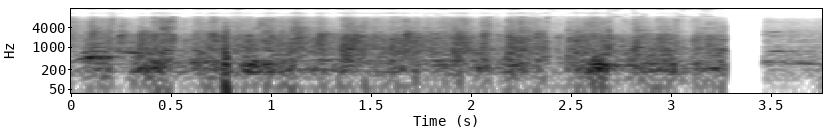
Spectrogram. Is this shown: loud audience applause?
yes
